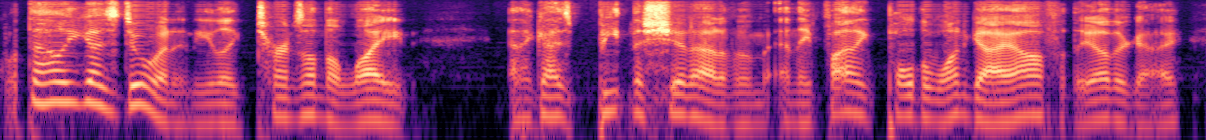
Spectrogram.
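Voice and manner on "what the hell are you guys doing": high-pitched mock bewilderment; retold startled challenge. Woken soldier confronting two fighting guys, mock startled. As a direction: imitate someone baffled on waking.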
